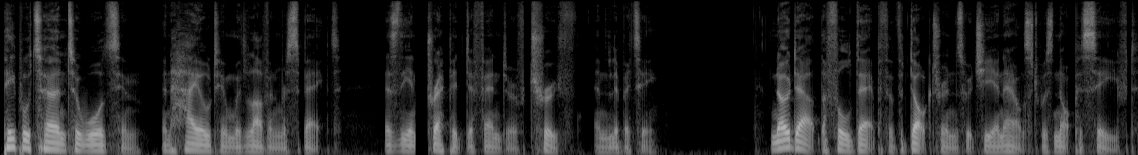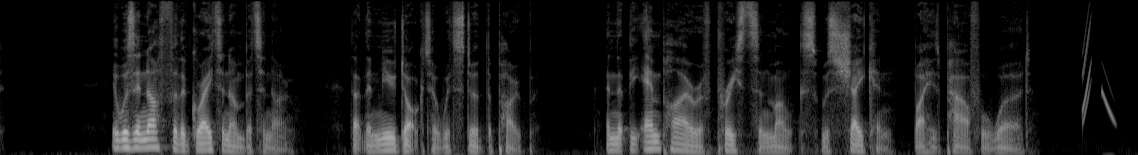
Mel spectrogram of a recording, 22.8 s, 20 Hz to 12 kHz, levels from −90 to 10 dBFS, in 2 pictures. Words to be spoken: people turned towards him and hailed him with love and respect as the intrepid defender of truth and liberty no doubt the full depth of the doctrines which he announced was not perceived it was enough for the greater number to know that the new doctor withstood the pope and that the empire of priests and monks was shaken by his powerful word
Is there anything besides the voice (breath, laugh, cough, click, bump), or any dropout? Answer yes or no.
yes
